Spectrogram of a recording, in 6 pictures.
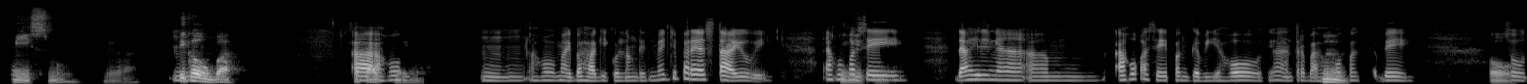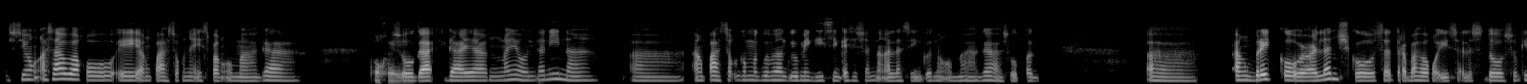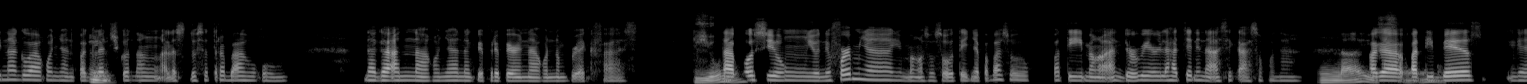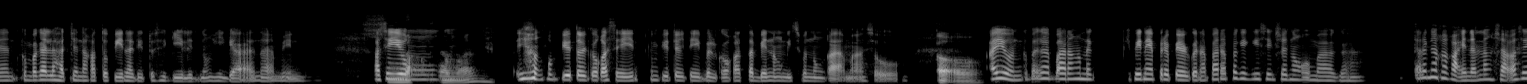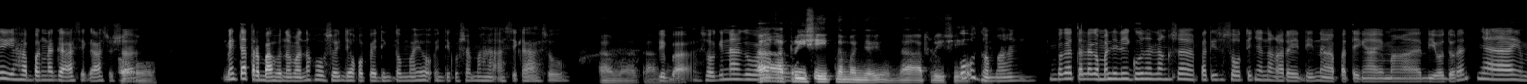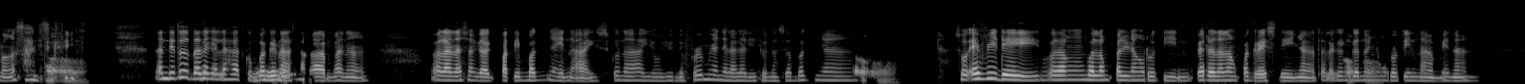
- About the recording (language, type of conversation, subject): Filipino, unstructured, Paano mo ipinapakita ang pagmamahal sa iyong kapareha?
- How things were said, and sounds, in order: tapping; unintelligible speech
